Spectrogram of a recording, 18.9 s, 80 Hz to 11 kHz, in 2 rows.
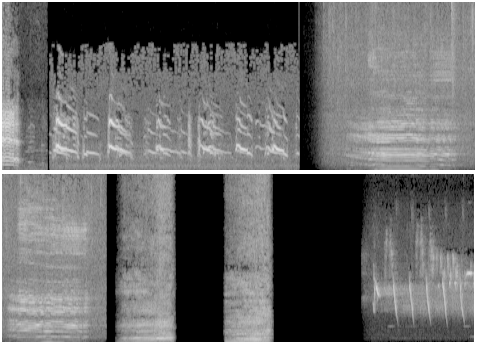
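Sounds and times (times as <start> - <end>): high falling animal calls: 0.9 - 6.0, 6.6 - 13.0
cow mooing: 6.9 - 11.2, 11.8 - 12.9.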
